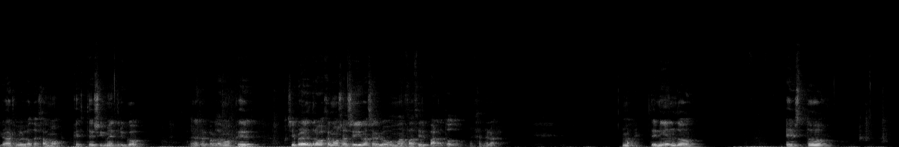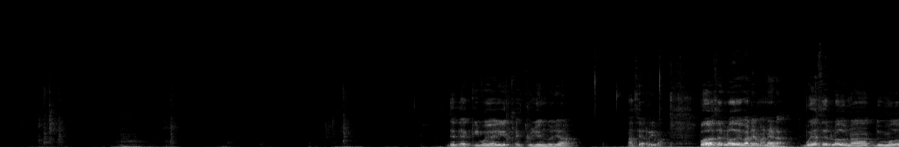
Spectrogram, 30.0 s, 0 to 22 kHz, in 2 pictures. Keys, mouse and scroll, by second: 1.9-5.4 middle drag, 3.1 a, 3.7 shift+n, 4.3 z, 5.4 alt+right click, 5.8-15.6 middle drag, 15.6 e, 16.6-17.8 drag, 17.8 e, 20.2 click, 20.4 g, 21.5 click, 21.7-24.4 middle drag, 24.4 right click, 24.9 middle click, 25.7 ctrl+right click, 26.0-29.5 middle drag, 28.4 alt+q, 29.5 right click.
